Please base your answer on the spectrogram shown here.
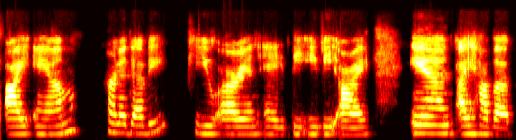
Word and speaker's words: Purna Devi: It's pronounced Purna Devi, right? But here in the Midwest, phonetically, it looks like Purna Devi.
